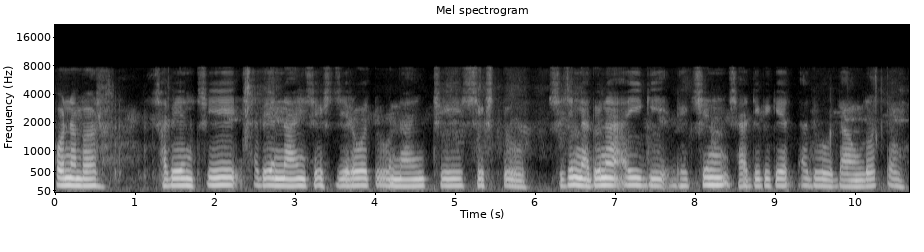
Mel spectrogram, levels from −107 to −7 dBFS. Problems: background sounds at intervals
